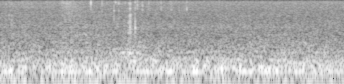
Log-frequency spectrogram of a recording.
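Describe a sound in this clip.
An egg cracks against the rim of a bowl.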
